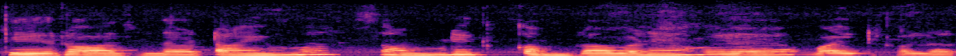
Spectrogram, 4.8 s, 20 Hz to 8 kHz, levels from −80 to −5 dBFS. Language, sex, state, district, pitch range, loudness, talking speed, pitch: Punjabi, female, Punjab, Kapurthala, 215-235 Hz, -16 LUFS, 165 wpm, 220 Hz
